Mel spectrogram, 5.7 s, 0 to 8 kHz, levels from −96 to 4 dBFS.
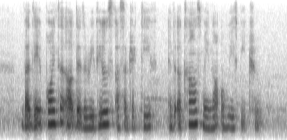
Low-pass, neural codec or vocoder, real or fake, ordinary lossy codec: none; none; real; none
